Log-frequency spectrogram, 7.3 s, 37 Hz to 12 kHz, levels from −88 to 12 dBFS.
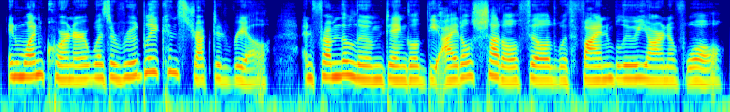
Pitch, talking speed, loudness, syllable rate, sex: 210 Hz, 190 wpm, -18 LUFS, 4.8 syllables/s, female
